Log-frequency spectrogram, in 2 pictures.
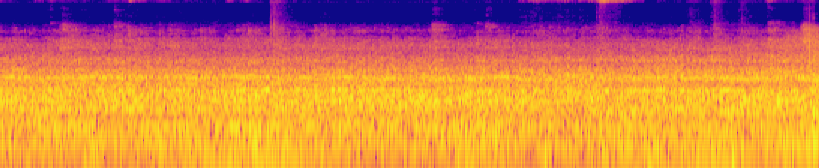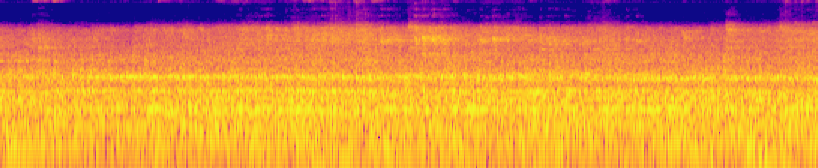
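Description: Steady hum and whine of a plano milling machine's electric motor and gear drive running, with a higher hiss joining about halfway through.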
